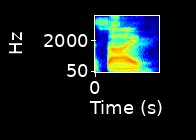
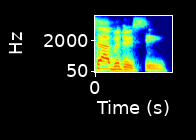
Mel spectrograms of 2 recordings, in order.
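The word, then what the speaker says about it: Sadibou Sy: I've been mispronouncing Sabadu's last name. I've been calling him Sai. It's Sabadu C.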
